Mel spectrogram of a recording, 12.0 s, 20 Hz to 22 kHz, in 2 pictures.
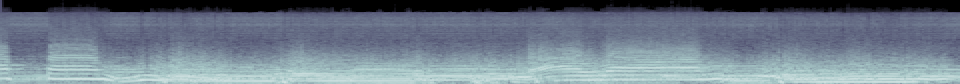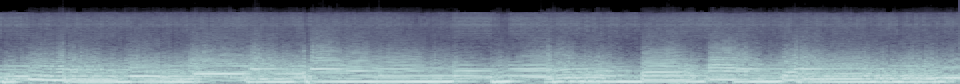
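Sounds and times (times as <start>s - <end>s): band accompaniment: 0.0s - 12.0s
man and woman singing duet: 3.2s - 12.0s.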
